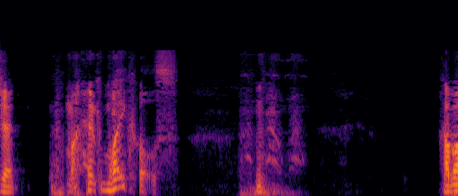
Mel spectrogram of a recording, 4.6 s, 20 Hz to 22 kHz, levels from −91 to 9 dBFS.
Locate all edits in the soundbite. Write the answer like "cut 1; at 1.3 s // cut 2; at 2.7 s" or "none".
cut 1; at 0.9 s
